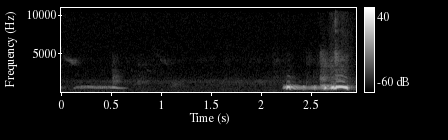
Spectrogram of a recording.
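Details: Spotted dove giving a morning lure call meant to draw wild doves close: a brief soft coo, a pause, then a louder bubbling, throaty coo at the end.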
